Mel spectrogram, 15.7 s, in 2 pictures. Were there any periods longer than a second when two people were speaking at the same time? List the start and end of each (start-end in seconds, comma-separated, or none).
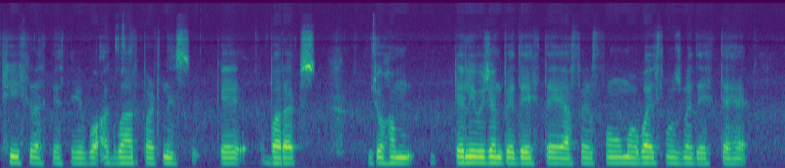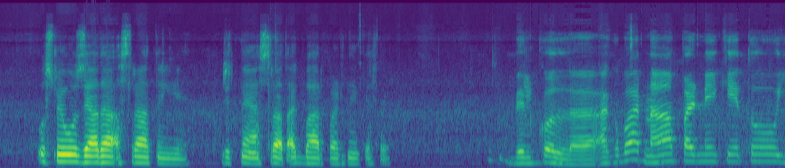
none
